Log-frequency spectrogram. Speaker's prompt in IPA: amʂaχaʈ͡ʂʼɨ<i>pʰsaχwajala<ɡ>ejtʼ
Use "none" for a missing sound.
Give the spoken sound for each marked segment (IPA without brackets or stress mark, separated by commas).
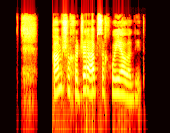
a, ɡ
